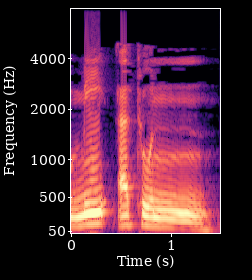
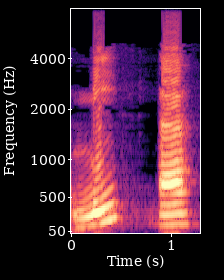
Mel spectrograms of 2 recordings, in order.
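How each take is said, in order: First: The word ends with an added -tun. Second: The word ends on a plain vowel. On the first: The reading continues past this word. "it's pronounced mi-atun if you continue reading" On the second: The reading stops on this word. "If you stop, it is pronounced mi-a"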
